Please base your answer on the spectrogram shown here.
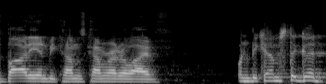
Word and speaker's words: Live: Speaking of more writers, next week will be the debut of Kamen Rider Live, and it apparently is pronounced live, not live.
